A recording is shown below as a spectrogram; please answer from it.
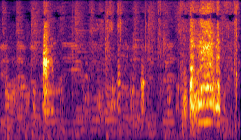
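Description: A chicken clucks in a few short bursts, ending in a louder squawking cackle close by, with some background talk.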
